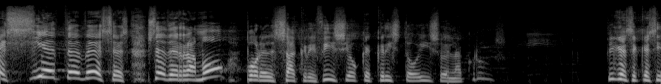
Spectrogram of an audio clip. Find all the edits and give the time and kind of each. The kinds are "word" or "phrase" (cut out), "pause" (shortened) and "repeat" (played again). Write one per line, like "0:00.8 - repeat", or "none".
none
